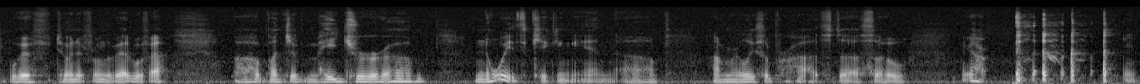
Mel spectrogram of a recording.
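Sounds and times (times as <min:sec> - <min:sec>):
speech: 0:00.1 - 0:10.6
person in bed with an injured rib coughing: 0:10.2 - 0:11.3.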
